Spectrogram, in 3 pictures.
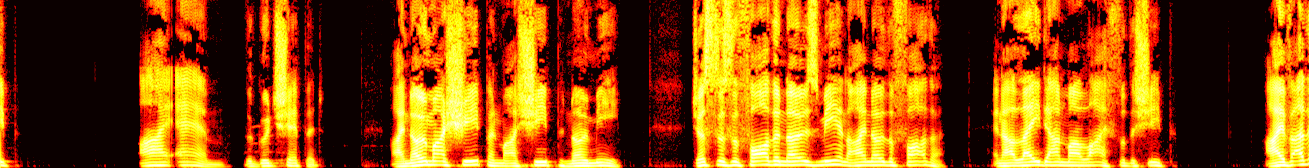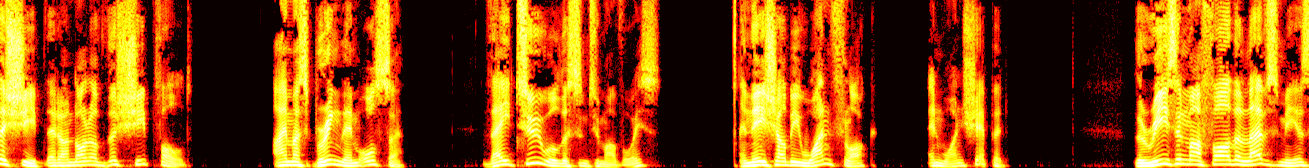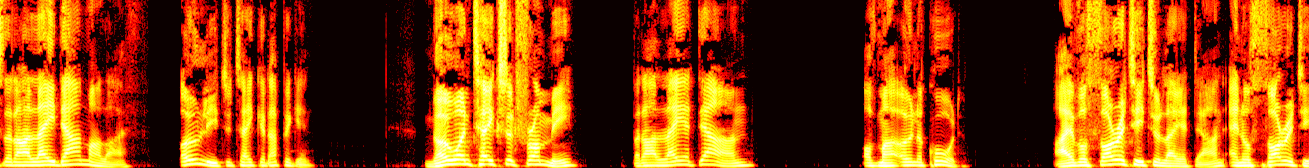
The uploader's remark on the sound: Preached in Ngāruawāhia on 17/09/23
